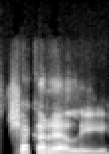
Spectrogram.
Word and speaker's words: Ceccarelli: like Delta and then her last name I pronounce it as check on le how do you say it that is correct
